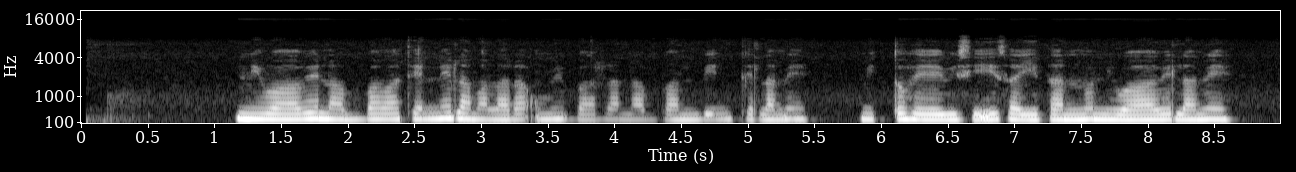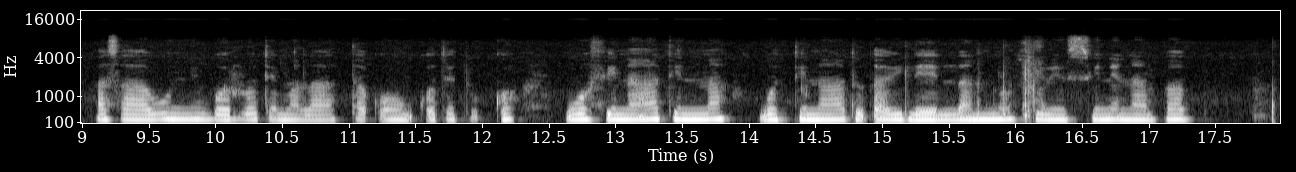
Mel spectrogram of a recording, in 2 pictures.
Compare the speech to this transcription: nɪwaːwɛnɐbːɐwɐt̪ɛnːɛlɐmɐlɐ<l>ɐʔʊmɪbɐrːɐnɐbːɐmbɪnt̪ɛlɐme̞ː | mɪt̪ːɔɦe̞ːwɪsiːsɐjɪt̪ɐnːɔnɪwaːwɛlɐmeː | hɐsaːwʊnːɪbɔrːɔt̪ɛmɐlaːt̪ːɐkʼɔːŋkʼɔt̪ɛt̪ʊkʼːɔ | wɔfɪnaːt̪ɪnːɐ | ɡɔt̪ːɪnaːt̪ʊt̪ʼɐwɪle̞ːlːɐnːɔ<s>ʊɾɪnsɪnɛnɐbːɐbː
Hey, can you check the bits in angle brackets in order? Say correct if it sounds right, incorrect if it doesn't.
incorrect: ɾ, correct

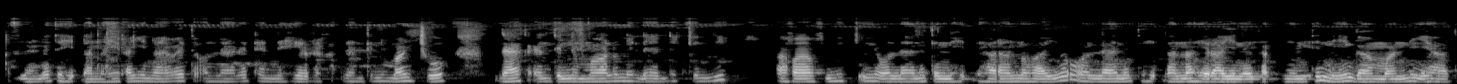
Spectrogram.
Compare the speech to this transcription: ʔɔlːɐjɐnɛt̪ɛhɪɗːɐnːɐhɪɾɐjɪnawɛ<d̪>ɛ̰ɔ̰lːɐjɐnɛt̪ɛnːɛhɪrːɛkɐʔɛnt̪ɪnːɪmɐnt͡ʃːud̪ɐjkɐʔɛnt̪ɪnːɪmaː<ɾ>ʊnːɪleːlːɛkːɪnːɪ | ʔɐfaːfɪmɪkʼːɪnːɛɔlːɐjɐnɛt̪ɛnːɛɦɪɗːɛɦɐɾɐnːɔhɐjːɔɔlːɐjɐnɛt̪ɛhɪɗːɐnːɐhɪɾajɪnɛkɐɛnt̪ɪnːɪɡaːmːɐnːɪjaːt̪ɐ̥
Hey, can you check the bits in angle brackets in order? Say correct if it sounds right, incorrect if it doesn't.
incorrect: t̪, incorrect: l

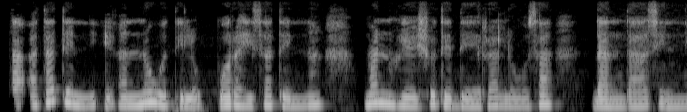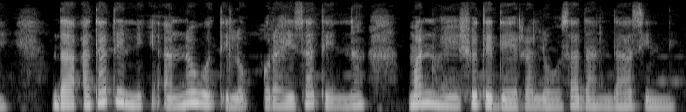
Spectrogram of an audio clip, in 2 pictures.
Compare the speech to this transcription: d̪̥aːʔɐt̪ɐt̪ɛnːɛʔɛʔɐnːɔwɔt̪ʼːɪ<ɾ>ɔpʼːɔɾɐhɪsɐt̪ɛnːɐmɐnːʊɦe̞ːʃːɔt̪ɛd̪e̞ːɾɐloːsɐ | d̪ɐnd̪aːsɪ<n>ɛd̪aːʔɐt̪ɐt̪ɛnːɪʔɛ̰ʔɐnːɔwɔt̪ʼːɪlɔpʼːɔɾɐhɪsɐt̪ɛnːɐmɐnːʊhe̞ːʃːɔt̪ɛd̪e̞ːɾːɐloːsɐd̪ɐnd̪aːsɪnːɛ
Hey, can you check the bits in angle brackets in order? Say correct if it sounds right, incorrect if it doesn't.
incorrect: l, incorrect: nː

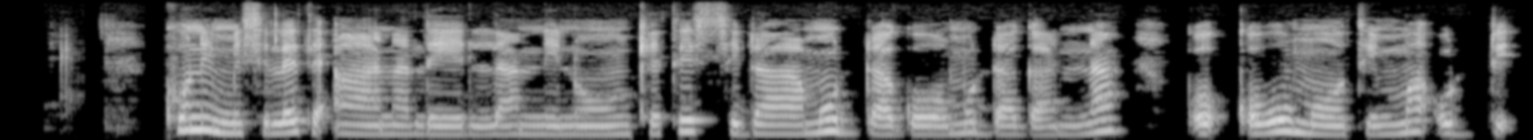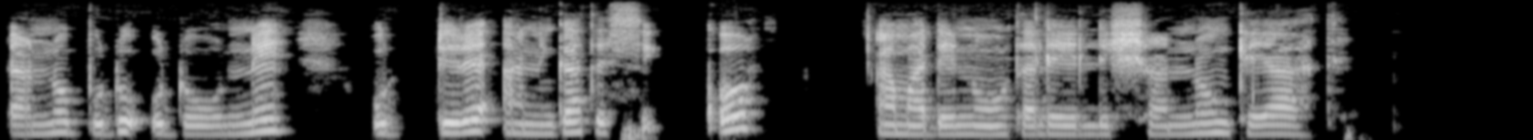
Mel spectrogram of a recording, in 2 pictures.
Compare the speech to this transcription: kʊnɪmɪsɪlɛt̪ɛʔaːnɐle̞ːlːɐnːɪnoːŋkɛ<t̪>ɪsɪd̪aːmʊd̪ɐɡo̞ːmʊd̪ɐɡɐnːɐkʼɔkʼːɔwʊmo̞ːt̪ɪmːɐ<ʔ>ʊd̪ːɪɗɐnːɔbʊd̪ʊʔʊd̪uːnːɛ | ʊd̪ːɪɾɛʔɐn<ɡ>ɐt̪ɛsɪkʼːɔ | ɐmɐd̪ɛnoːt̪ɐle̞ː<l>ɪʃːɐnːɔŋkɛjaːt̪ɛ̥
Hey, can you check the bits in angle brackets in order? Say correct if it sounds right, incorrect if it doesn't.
correct, correct, correct, incorrect: lː

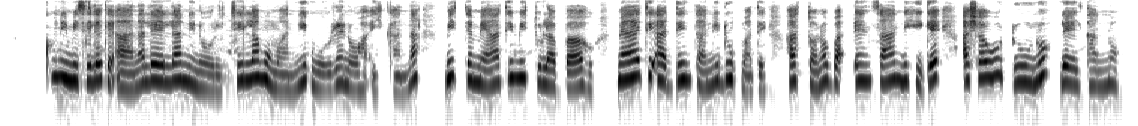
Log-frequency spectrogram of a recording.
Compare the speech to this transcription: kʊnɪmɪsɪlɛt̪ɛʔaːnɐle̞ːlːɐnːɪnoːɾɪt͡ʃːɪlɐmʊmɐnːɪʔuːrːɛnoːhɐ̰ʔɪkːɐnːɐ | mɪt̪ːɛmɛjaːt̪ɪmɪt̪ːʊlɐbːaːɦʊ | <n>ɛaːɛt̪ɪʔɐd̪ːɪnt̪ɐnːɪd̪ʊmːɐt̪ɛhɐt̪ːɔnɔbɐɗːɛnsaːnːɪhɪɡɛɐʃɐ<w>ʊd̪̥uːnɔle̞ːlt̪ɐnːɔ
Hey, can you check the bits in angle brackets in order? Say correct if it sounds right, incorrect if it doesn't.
incorrect: m, correct

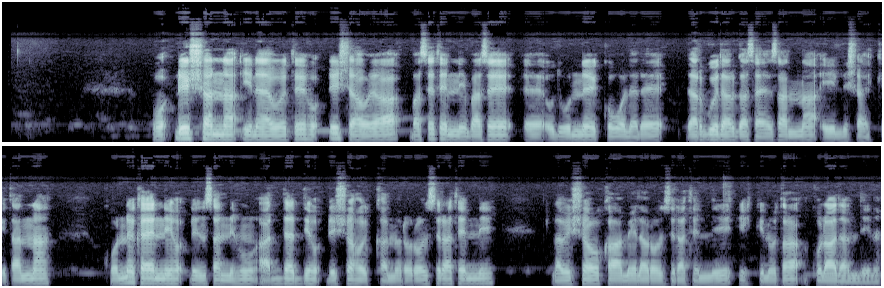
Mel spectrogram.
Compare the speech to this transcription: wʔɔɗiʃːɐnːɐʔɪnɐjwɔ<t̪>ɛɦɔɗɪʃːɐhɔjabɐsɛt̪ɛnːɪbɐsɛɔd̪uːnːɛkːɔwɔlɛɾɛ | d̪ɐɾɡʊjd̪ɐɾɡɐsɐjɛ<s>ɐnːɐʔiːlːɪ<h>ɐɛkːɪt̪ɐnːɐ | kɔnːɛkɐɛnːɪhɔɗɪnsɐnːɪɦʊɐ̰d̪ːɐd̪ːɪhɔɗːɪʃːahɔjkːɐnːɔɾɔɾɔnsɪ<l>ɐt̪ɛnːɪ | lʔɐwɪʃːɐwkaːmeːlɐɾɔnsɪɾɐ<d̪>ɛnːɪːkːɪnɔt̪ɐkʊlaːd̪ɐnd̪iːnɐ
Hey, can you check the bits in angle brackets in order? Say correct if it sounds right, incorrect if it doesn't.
correct, correct, incorrect: ʃ, incorrect: ɾ, incorrect: t̪

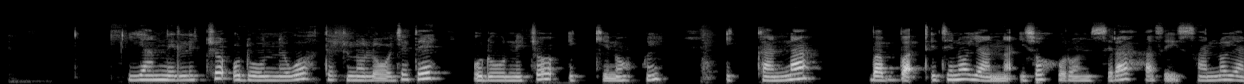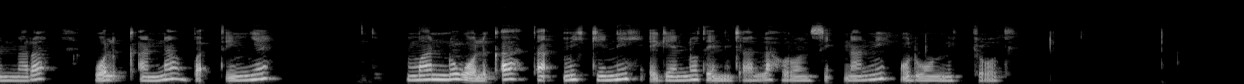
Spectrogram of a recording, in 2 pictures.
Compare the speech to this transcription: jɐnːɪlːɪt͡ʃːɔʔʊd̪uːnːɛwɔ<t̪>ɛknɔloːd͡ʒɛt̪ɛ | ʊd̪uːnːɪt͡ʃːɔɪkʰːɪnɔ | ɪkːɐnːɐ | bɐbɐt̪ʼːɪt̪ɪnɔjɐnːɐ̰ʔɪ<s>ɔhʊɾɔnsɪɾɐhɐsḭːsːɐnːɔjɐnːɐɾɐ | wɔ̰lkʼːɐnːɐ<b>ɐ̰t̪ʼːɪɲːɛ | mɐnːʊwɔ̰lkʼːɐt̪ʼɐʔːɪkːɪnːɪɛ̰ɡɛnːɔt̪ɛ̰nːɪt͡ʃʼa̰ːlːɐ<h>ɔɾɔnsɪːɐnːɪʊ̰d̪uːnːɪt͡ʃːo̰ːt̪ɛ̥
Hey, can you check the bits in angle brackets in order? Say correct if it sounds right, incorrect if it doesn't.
correct, correct, correct, correct

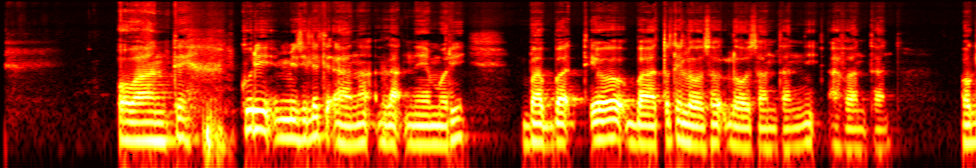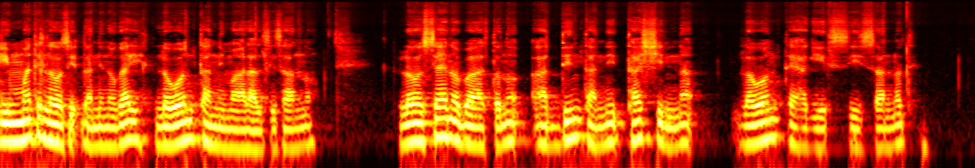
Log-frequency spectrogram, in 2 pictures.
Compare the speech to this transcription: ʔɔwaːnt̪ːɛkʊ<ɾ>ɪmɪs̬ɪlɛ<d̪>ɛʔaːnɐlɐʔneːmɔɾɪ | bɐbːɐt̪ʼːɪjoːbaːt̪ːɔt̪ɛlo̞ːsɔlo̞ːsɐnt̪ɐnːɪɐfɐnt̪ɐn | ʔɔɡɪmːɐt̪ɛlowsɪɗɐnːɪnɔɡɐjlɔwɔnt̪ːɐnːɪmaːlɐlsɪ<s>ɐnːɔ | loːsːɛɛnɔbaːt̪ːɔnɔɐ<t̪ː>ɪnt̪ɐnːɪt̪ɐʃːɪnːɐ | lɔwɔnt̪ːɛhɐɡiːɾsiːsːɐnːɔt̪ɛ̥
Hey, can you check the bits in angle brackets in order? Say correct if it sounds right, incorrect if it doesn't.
correct, incorrect: t̪, correct, incorrect: d̪ː

